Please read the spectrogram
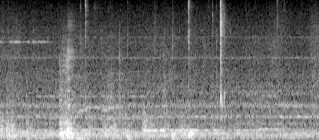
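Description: Faint handling noises at a fly-tying vise: a few light clicks and taps as fingers work at the vise jaws and the fly, with one sharper click about four seconds in.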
